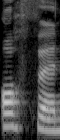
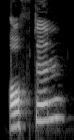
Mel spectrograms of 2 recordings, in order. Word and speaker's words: often: Or often, yes, many of you do question the correct pronunciation. Often is fine with a T, or often.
